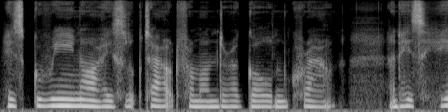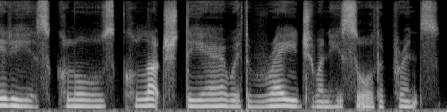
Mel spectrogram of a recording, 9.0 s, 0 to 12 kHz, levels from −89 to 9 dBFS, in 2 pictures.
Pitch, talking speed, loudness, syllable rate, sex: 180 Hz, 160 wpm, -19 LUFS, 3.6 syllables/s, female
